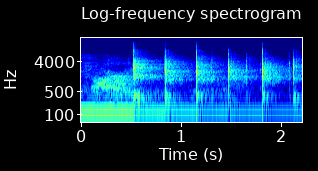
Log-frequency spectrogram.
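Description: Wooden chopsticks tapped repeatedly against a plastic plate: five sharp clicks about three a second, starting about half a second in.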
